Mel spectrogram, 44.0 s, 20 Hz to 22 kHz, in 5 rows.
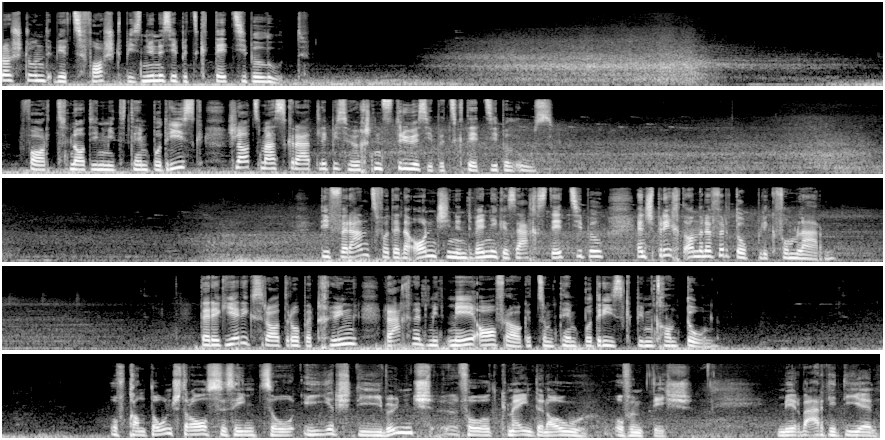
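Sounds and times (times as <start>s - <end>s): distant street traffic rumble: 0.0s - 44.0s
car driving past: 2.8s - 9.0s, 11.8s - 28.4s.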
